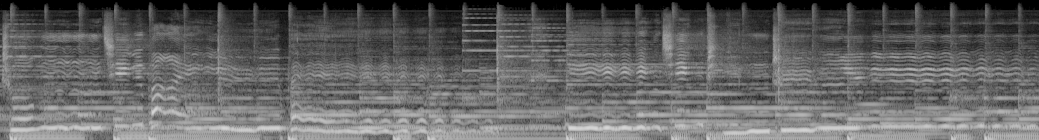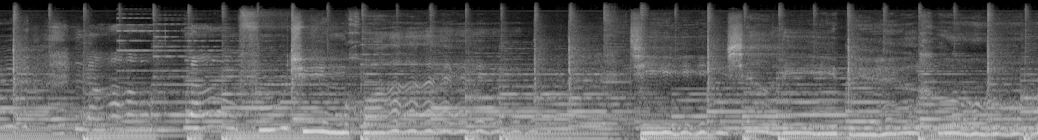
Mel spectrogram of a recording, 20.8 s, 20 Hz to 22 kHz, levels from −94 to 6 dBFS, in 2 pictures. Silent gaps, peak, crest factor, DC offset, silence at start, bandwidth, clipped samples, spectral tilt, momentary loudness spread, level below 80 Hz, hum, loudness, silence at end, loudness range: none; -4 dBFS; 14 dB; under 0.1%; 0 s; 19.5 kHz; under 0.1%; -5 dB/octave; 7 LU; -30 dBFS; none; -20 LUFS; 0 s; 4 LU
